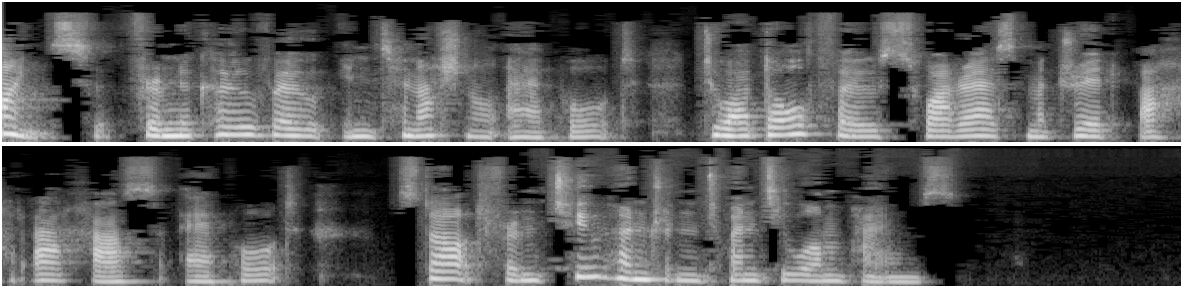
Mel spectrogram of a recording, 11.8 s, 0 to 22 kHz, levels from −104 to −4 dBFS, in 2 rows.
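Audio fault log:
Throughout: transcoding between lossy codecs. The speech carries two kinds of coding damage at once: a smeared, low-rate texture under a second encoder's own artefacts, with content up to 20 kHz. This likely comes from a 16 kbit/s Opus stage re-encoded as 64 kbit/s WMA. A single codec would show one consistent artefact character.
8.51–11.79 s: pre-emphasis left on. From 8.51 s the treble jumps by about 10 dB at 10 kHz relative to 1 kHz, and the speech turns thin, bright and hissy on sibilants. This fits a 50 µs FM boost whose matching cut was never applied. It is a fixed tilt, not a codec artefact.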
